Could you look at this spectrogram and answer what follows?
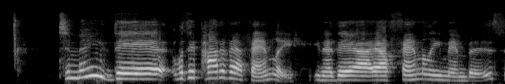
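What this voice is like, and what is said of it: English or Australian accent. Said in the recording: “your accent because we all love English and Australian accents”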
